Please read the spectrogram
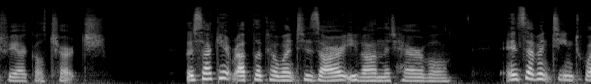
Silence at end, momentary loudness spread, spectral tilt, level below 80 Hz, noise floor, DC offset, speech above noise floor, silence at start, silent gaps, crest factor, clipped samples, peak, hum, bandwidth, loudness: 0 s; 14 LU; -6 dB/octave; -50 dBFS; -66 dBFS; under 0.1%; 48 dB; 0 s; none; 16 dB; under 0.1%; -4 dBFS; none; 16 kHz; -19 LUFS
